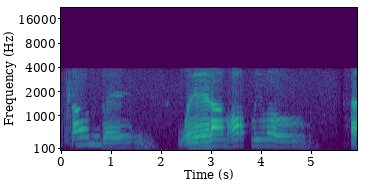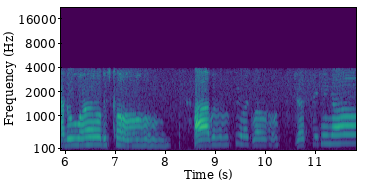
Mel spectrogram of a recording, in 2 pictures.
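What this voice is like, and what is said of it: Imitates another person's singing voice. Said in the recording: “Do you want me to do an impression of Frank Sinatra?”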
